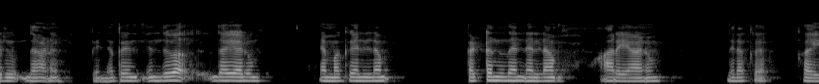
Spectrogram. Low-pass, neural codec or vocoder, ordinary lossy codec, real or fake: none; codec, 16 kHz, 8 kbps, FunCodec, trained on LibriTTS, 25 frames a second; none; fake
